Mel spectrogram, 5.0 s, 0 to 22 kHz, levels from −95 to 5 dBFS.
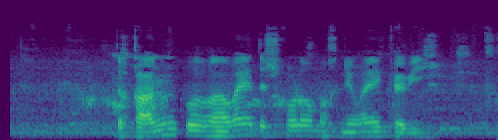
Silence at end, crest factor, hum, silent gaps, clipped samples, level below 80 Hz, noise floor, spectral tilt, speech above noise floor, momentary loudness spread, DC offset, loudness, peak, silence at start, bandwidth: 0.05 s; 24 dB; none; none; under 0.1%; -82 dBFS; -52 dBFS; -5 dB/octave; 24 dB; 21 LU; under 0.1%; -28 LUFS; -6 dBFS; 0.2 s; 10 kHz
